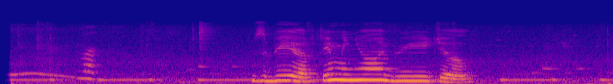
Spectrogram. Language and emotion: Russian, sad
